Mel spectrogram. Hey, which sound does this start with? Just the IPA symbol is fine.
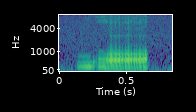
bʱ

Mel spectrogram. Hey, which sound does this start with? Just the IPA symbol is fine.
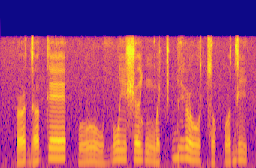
ə˞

